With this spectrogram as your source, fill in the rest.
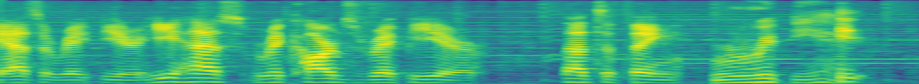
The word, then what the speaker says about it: Ricard: I always want to call him Ricardo. No, it's just Ricard.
